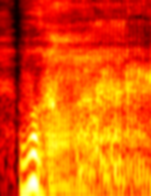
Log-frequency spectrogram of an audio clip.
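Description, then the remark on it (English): A sudden voiced gasp breaks a moment of silence, rising sharply in pitch, then trails into a long, breathy rush of air. It is fairly loud, with no words spoken. “Tonight, … gasped.”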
